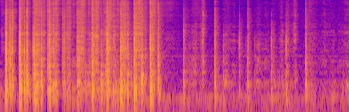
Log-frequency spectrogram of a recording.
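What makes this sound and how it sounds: Fingertips and nails trace, tap and scratch the glossy lid of a hollow, printed cardboard Candy Land board game box lying flat on a wooden floor. The first two seconds are a dense flurry of fast, dry scratching and tapping. It then thins into quieter, crisp, separate taps with a short hollow knock.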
